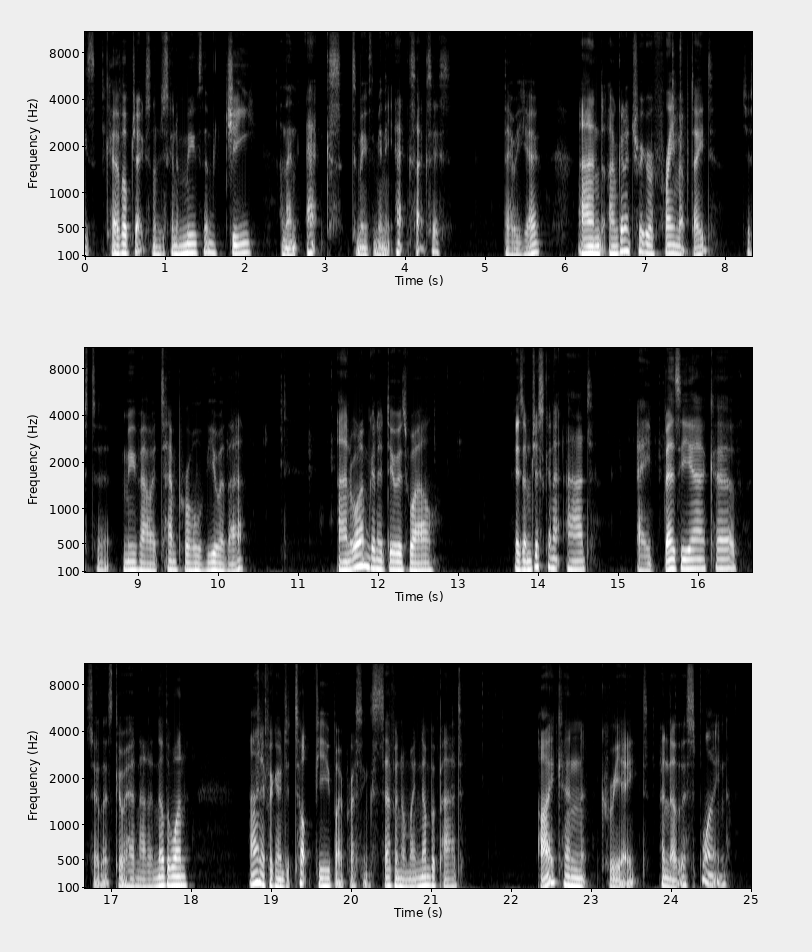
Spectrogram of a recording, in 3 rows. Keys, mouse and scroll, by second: 0.1 g, 0.2 x, 3.8 click, 4.4 middle click, 7.3 Right, 9.2-9.6 middle drag, 10.5 ctrl+space, 11.5 shift+drag, 11.5 shift+middle drag, 12.6 shift+s, 13.6-14.0 middle drag, 14.6 middle drag, 15.1 shift+a, 17.2-17.8 drag, 18.7 KP_7, 20.1 Tab, 20.9 click, 21.1 g, 21.6 click, 21.7 s, 22.2 click, 22.4 r, 22.8 click, 23.1 click, 23.5 r, 23.7 click, 24.0 s, 24.5 click.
